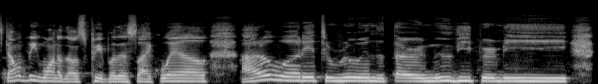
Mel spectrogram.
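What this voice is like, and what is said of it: Put-on specific accent, imitating someone. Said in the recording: “That was such a specific accent. I feel like that was a certain person that you heard that from”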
